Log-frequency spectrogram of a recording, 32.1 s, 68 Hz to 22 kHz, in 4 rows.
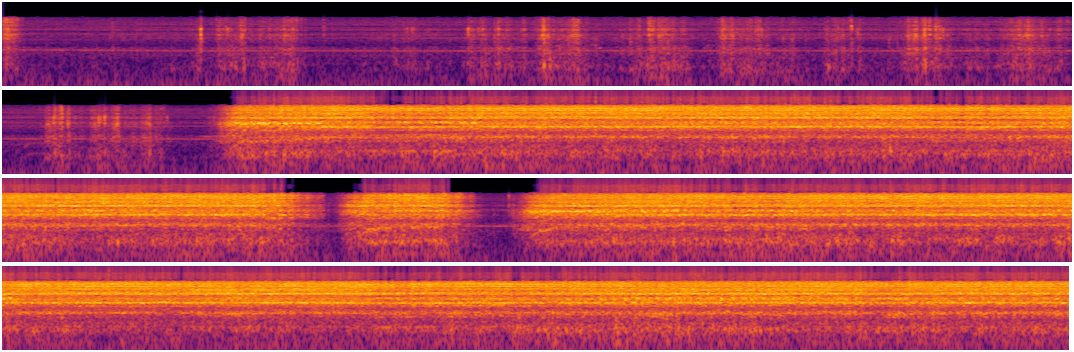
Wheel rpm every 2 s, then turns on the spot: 20, 10, 20, 30, 40, 210, 230, 220, 210, 90, 200, 230, 230, 220, 220, 230.
0-8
